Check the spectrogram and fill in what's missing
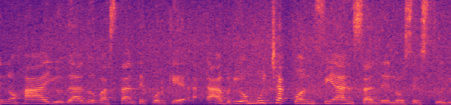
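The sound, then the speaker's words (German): Heavy tropical rain pours down at a school teaching in Spanish and Miskito, a steady, dense hiss filling the whole clip, while a voice talks over it with rising and falling tones. “Während ein heftiger tropischer Regenguss niedergeht, zieht die Direktorin Bilanz.”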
